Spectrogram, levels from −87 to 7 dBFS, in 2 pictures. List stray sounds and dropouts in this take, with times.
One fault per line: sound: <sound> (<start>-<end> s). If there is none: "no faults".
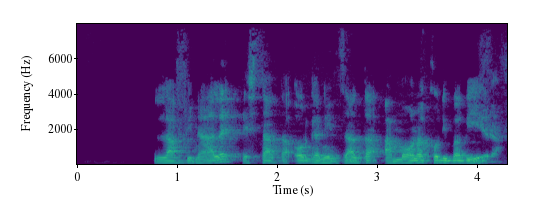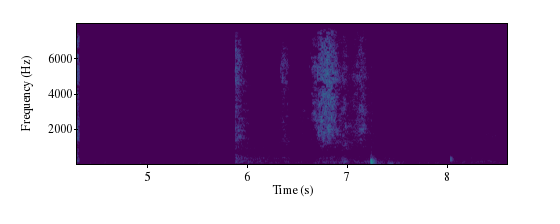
no faults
